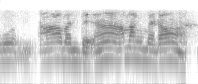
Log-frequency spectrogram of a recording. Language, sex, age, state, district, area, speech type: Tamil, female, 60+, Tamil Nadu, Tenkasi, urban, conversation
